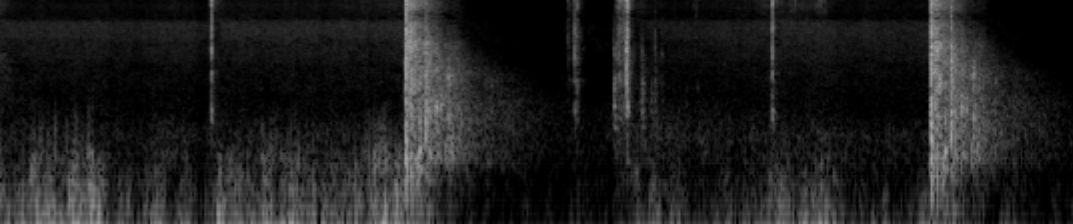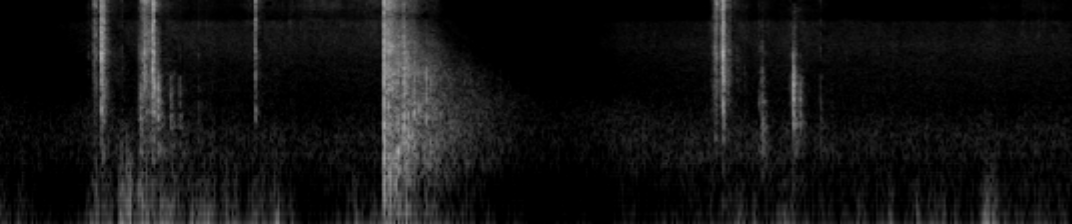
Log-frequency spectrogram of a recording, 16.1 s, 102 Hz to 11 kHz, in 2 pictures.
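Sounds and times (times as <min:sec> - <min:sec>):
shotgun firing: 0:03.0 - 0:03.8, 0:07.0 - 0:07.8, 0:10.9 - 0:11.7
shotgun pump racking clacks: 0:04.3 - 0:05.0, 0:08.7 - 0:10.1, 0:13.4 - 0:14.2.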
